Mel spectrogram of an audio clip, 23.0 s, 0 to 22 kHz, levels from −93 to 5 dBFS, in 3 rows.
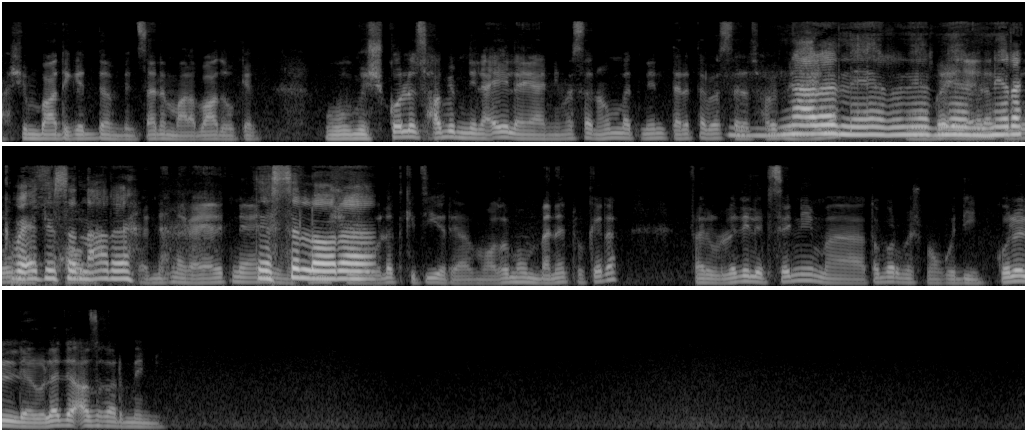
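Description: No technical faults are audible.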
